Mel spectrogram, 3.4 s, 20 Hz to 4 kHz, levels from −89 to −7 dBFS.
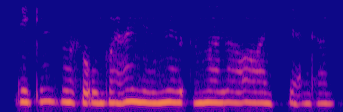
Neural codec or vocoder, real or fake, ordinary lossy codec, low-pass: codec, 16 kHz, 2 kbps, FunCodec, trained on LibriTTS, 25 frames a second; fake; Opus, 32 kbps; 3.6 kHz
